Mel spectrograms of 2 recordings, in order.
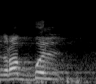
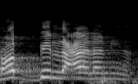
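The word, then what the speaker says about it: رب العالمين: apa rabbil alamin eh bukan robbul kenapa nggak dibaca robbul kenapa nggak dibaca Robert lelemina Kenapa dibaca rabbil aalamiina nih contohnya keseringan baca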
